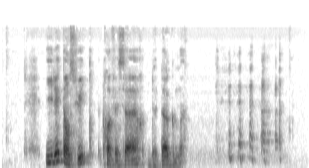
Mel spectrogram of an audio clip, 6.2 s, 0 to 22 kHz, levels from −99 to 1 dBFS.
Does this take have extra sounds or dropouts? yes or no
yes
